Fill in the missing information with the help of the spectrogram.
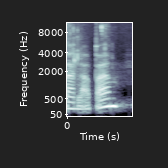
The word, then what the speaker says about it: Xalapa: talking about being in Xalapa. Did I say that right? – I want to say it's Xalapa. – Xalapa.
